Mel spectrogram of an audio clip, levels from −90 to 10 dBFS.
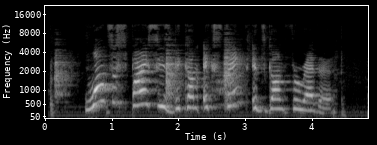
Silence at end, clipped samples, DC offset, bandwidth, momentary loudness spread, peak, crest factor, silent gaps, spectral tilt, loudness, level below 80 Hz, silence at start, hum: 0.55 s; under 0.1%; under 0.1%; 11.5 kHz; 20 LU; 0 dBFS; 22 dB; none; -2.5 dB/octave; -20 LUFS; -74 dBFS; 0.05 s; none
